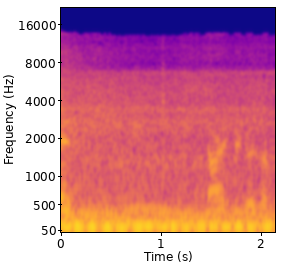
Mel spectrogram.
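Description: Microwave oven running with a steady low hum.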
